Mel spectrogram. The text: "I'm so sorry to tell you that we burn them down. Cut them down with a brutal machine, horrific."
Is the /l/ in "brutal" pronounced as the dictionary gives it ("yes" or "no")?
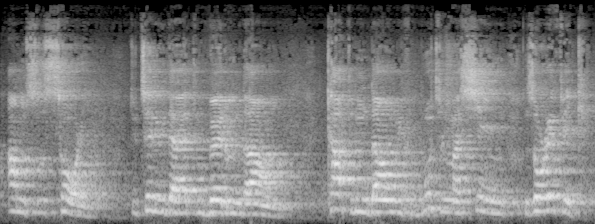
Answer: no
